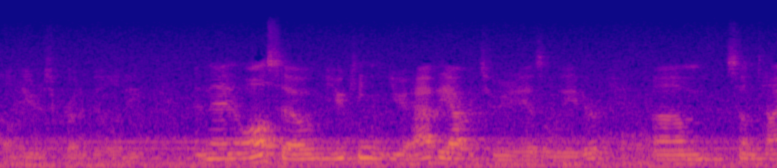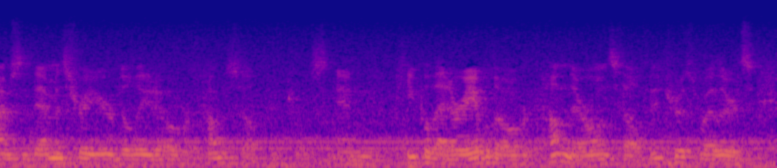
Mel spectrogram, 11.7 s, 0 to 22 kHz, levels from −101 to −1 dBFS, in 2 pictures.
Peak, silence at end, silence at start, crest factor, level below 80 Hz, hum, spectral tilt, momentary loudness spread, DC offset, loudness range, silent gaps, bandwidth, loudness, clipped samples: -24 dBFS; 0 s; 0 s; 18 dB; -56 dBFS; none; -7.5 dB/octave; 9 LU; under 0.1%; 3 LU; none; 14 kHz; -43 LUFS; under 0.1%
